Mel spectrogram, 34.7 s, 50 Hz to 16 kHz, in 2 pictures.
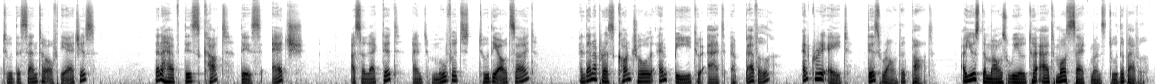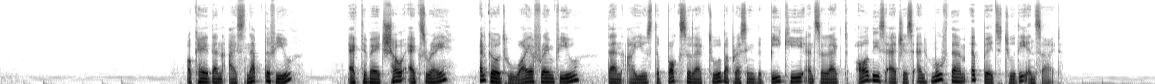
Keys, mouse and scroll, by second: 1.0 click, 2.6 click, 3.7 click, 4.2-4.5 scroll down 1, 4.5-5.9 middle drag, 5.9-13.6 drag, 8.4 ctrl+b, 14.0-21.0 middle drag, 14.8-15.2 scroll down 2, 19.2 a, 21.0 click, 22.1 a, 23.7 click, 24.8 b, 27.7-33.7 drag, 34.2 click.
